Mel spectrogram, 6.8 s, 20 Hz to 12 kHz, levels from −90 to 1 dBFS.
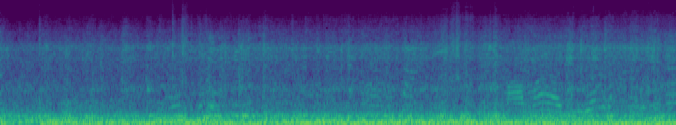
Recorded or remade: recorded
